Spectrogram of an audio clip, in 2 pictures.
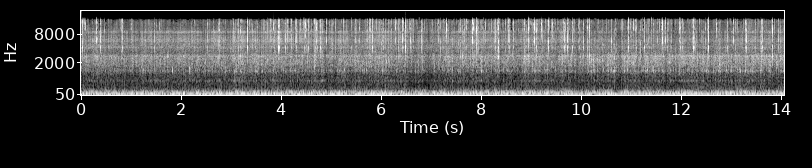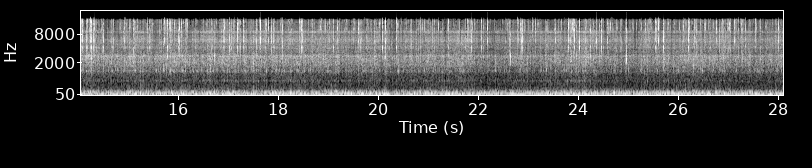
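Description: Steady loud wind rush and deep rumble on the microphone of a camera mounted on a moving motorcycle on a wet road, with engine and tyre noise mixed in.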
